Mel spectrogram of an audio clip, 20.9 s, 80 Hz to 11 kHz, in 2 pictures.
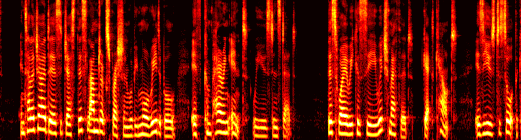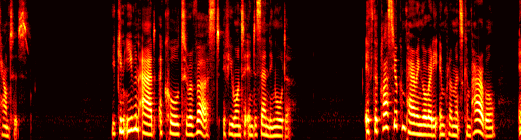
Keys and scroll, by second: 13.9 Return.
